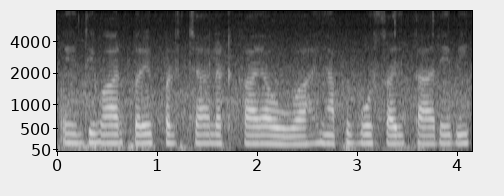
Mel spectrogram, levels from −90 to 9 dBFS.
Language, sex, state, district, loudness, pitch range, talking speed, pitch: Hindi, female, Haryana, Jhajjar, -16 LUFS, 180-190 Hz, 200 wpm, 185 Hz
